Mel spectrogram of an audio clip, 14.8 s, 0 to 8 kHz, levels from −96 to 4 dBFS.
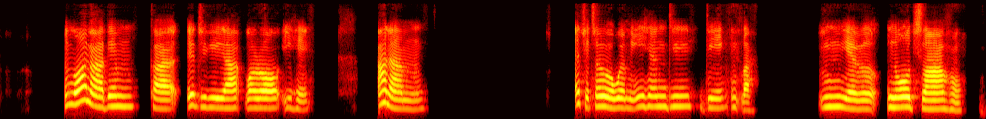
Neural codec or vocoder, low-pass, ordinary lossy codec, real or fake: codec, 16 kHz, 1.1 kbps, Voila-Tokenizer; none; none; fake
